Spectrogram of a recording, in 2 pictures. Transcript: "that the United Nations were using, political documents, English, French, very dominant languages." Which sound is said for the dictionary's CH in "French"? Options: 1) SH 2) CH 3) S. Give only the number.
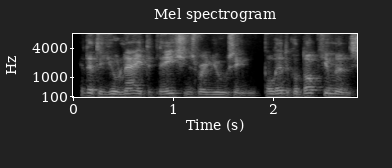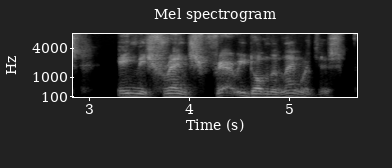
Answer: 2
